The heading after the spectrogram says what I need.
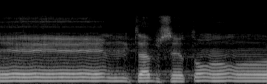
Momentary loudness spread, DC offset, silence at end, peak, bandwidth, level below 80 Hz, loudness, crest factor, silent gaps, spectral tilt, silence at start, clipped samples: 5 LU; under 0.1%; 0 s; -14 dBFS; 10.5 kHz; -70 dBFS; -29 LUFS; 14 dB; none; -6.5 dB/octave; 0 s; under 0.1%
